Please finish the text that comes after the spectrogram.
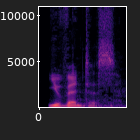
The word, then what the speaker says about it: Juventus: Juventus.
